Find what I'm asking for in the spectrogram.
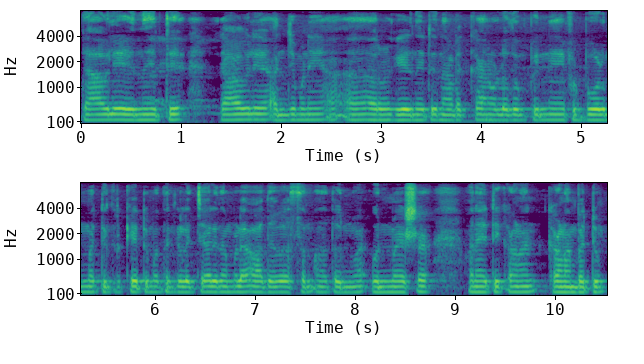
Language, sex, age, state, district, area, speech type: Malayalam, male, 30-45, Kerala, Kasaragod, rural, spontaneous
